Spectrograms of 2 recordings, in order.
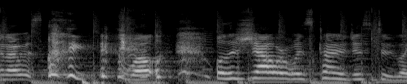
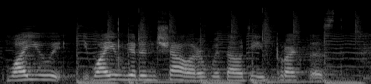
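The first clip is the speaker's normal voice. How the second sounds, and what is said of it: Russian-sounding foreign accent. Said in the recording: “she had this accent, and I'm gonna do my best. It sounds Russian, but it wasn't Russian”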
